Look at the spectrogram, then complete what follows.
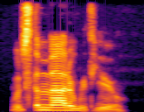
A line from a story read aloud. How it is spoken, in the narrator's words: asked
